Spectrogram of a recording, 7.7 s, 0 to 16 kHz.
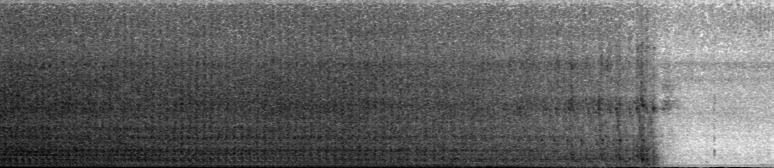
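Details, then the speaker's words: Old Ford 6-cylinder van engine, run full of sand and water and then restarted: a low rough idle with a dull knock sags and slows over five seconds before stalling; internal damage from the ingestion. "It's got a nice knock to it now. There we go. Oh yeah. It's trying to die. That sounds healthy."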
